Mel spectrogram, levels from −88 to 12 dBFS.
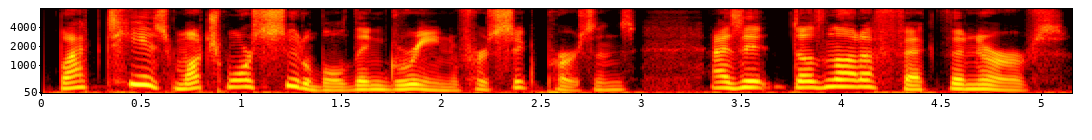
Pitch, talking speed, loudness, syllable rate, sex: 175 Hz, 210 wpm, -17 LUFS, 5.0 syllables/s, male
